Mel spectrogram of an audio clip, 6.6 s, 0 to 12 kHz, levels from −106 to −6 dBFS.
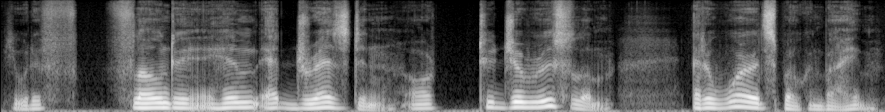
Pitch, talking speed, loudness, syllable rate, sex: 130 Hz, 155 wpm, -20 LUFS, 4.1 syllables/s, male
